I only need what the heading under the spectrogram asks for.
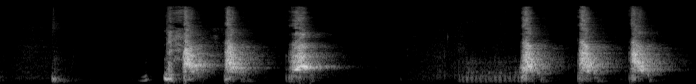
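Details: A Boston Terrier, afraid of a Boston Terrier bank, gives sharp, fearful barks in two quick bursts of three.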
